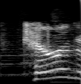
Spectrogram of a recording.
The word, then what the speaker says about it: Karen: Karen is spelled the normal way, no goofy Y's or Q's, K-A-R-E-N and Kataline is spelled K-A-T-A-L-I-N-E.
